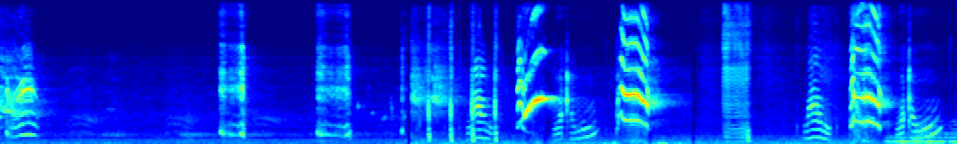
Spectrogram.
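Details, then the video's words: Talking parrot copying a cat's meow: quiet opening notes, then loud arched and wavering whistled calls mixed with harsh broadband squawks, coming irregularly about once a second. "Talking Parrot sound | Parrot Talking Mithoo put Meow meow | Bolne Wala tota parrot"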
